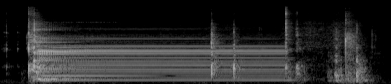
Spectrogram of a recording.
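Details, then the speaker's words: Haier air conditioner compressor, seized, plugged in with its original 40 µF start capacitor: loud steady electrical hum with a click, then cutout after about two and a half seconds; compressor never spins. "压缩机卡的很厉害啊嗯响啊起不来再插上电试一下"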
